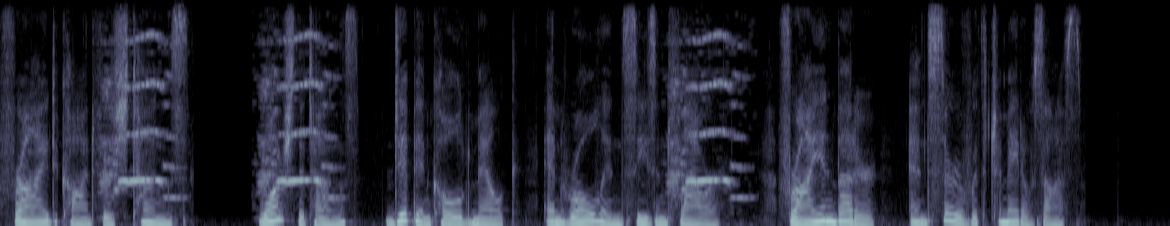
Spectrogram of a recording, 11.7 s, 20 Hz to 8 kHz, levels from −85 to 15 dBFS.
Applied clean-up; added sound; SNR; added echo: none; Squeak; 6 dB; none.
